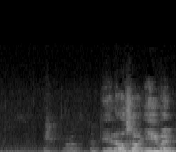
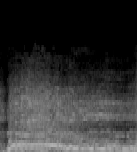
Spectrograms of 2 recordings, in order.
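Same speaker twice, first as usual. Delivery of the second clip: high laughing mock yell; mock passenger yell; 9 semitones higher than usual. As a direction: cry out like a frightened passenger. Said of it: "They all go".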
